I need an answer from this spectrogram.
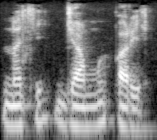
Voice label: bon appetit, wolof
